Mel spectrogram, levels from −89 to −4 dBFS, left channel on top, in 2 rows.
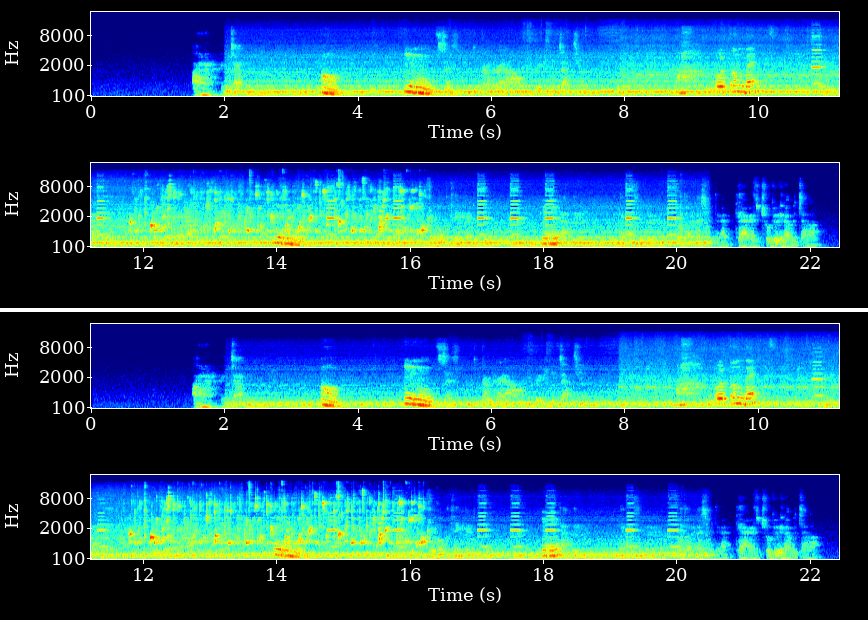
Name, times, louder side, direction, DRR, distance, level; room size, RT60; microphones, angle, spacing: voice 1, 1.5-2.3 3.4-3.7 4.9-5.5 5.9-7.5 8.0-8.5 10.8-11.7 12.0-13.4 13.6-14.6 15.8-17.2 18.0-18.7 19.1-22.1, left 1 dB, 45° left, -3 dB, 1.1 m, -40 dB
sound 1, 2.0-20.5, left 3 dB, 85° left, 0.5 m, -32 dB
voice 2, 3.4-3.8 4.7-5.1 8.8-10.0 13.9-14.4 18.0-18.3, equal, 20° right, -1 dB, 0.4 m, -24 dB
sound 2, 7.9-13.5, equal, 40° right, 0.8 m, -43 dB
sound 3, 11.6-16.4, right 3 dB, 75° right, 0.6 m, -30 dB
2.3 x 2.3 x 2.6 m, 0.36 s
head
